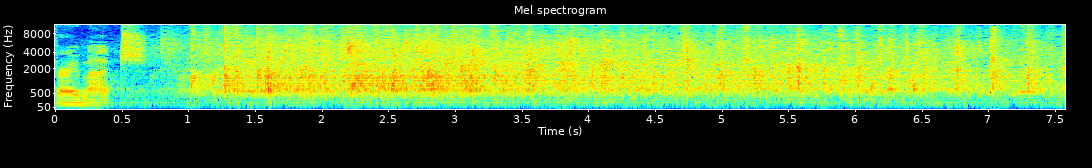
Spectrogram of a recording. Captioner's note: applause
